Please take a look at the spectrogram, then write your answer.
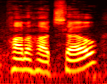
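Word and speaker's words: Panajachel: the time all right we have arrived the panah chel I got the pronunciation down now we're waiting for our boat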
